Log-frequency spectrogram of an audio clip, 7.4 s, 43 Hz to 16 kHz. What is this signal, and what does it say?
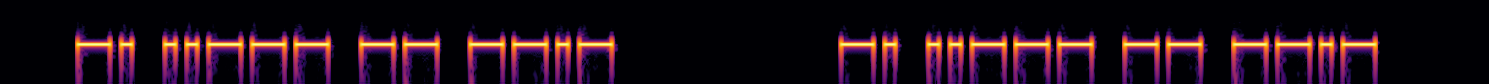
Morse code, heard as a keyed tone, about 22 wpm, 700 Hz. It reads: N2MQ N2MQ
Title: USA Call Signs - 4 Characters - Repeated 3x - 22wpm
